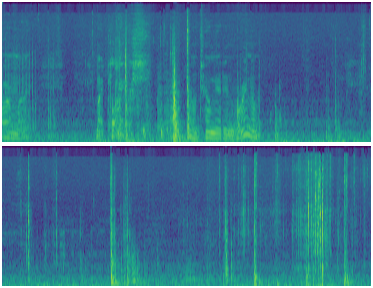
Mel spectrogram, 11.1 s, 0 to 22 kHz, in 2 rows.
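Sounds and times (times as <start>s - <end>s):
gear knocking against kayak: 1.6s - 5.2s.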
